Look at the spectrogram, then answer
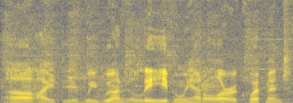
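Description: A man podcasting in a casual conversational way, with a halting delivery that often repeats words. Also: medium pitch, over music. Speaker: podcast co-host. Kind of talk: casual conversational storytelling and complaint.

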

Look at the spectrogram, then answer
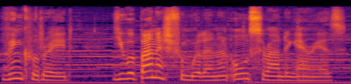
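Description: Brief: narrator putting on a raised, suspicious villager voice, stern and accusing. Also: male voice, high voice, fairly quick, faint music behind, pitched above the performer's own voice, natural voice. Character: wary, stern villager confronting an outcast. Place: makeshift room with echo.

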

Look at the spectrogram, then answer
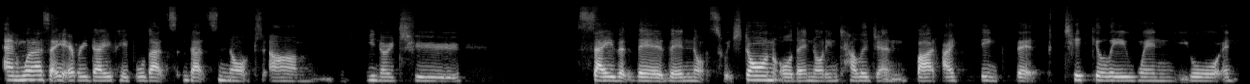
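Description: A woman's voice: on the low side, little pitch movement, a little slow. Chatty woman podcast host. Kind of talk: casual interview.

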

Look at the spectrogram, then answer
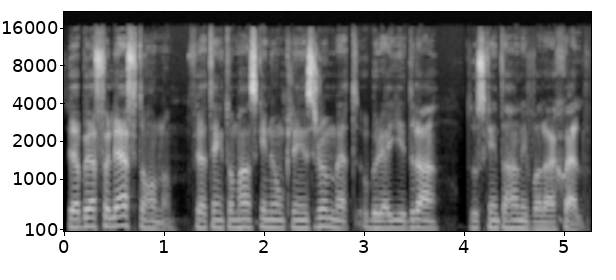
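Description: A man's voice: medium pitch, no echo, clean studio sound. A man hosting a podcast, telling a story in casual chat and acting out what people said. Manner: animated storyteller acting out quotes. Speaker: podcast host.

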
